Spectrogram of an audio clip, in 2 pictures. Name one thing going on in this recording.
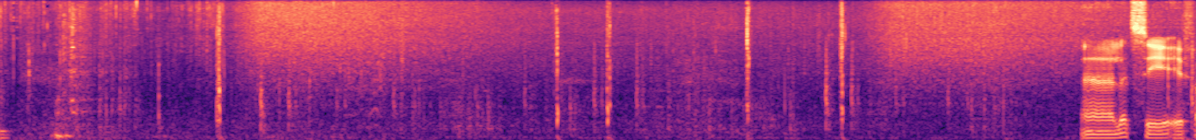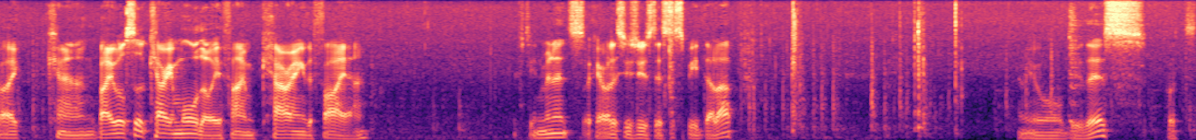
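A wood fire crackles in a stove.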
